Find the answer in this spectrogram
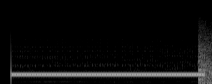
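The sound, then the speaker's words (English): A steady, unbroken telephone dial tone hums for about two seconds, clear with no voices, then cuts off in a brief burst of noise. “Phone a friend.”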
